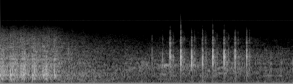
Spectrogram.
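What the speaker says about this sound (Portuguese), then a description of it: "Na imagem é possível ouvir o som do baile funk, que se confunde com os tiros." A rapid burst of roughly eight sharp gunshots from a nighttime shootout in the Fonseca neighborhood of Niterói, following a stretch of thumping funk party music, distant but distinct.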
